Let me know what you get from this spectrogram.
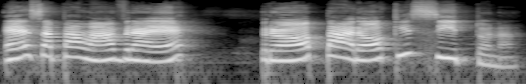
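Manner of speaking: ordinary talk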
